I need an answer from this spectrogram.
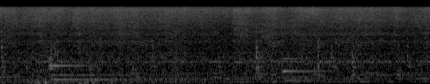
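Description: Chopped onion and tomato sizzling in hot oil in a kadai while a spatula stirs them against the pan, a steady frying hiss with faint scrapes and taps.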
